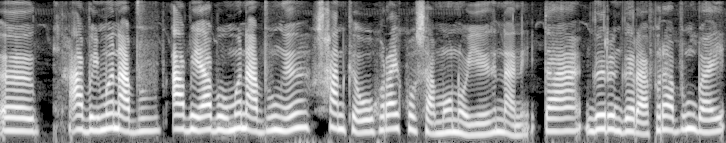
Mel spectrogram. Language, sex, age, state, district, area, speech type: Bodo, female, 30-45, Assam, Baksa, rural, spontaneous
